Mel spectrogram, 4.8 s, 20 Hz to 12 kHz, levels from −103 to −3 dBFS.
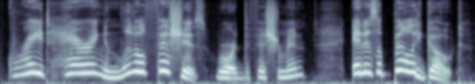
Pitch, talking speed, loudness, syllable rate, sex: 295 Hz, 165 wpm, -16 LUFS, 5.2 syllables/s, female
